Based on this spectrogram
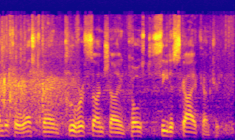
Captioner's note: applause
